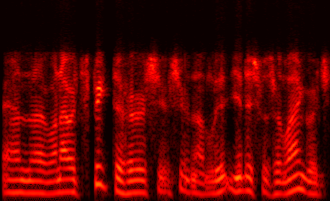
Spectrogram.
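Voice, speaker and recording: A man with a Texan accent. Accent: Texan American English. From Texas. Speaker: rabbi. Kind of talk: interview.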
